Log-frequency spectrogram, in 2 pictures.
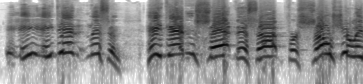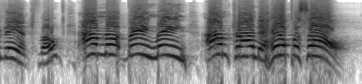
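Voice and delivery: high, forceful, emphatic sermon delivery; impassioned preaching. Real, not acted. Preacher pleading with the congregation he's trying to help, impassioned.

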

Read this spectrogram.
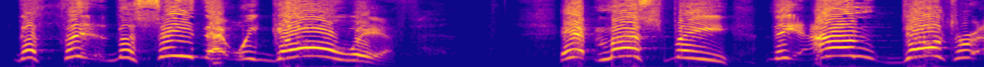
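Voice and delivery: high, shouted pulpit declaration; stretched-out, thundering sermon climax; full-force preaching. Real, not acted. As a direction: drive each phrase home, loud and high.

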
